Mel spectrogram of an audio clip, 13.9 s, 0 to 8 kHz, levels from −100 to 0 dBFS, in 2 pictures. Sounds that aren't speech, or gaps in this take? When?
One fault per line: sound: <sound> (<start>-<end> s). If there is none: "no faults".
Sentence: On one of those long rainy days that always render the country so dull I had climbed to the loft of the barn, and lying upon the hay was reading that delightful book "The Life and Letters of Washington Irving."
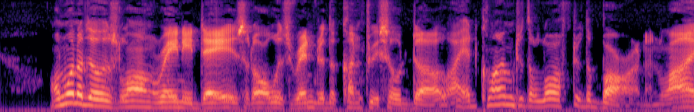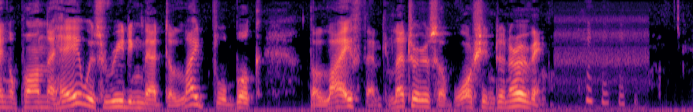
sound: laugh (12.7-13.3 s)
